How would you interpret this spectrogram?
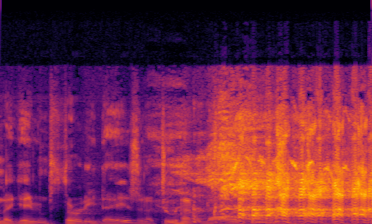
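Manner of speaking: chuckling while delivering the punchline; laughing through it. Real, not acted. Father telling his kids the punchline, laughing. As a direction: laugh through the words as you tell it.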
